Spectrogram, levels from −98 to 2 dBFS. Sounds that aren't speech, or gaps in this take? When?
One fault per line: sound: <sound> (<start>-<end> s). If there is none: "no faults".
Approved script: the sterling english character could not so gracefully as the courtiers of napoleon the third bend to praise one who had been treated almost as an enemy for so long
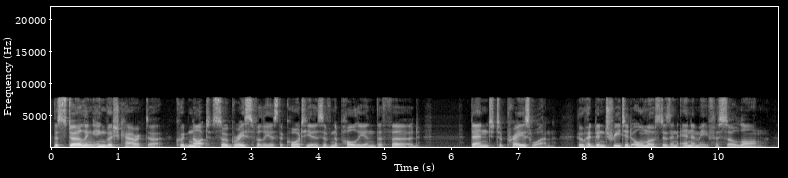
no faults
